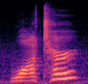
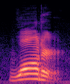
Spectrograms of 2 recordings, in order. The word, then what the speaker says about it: water: word did you say water well we've talked about this before t sometimes doesn't sound like a t it sounds like a d this should be water okay so water maybe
